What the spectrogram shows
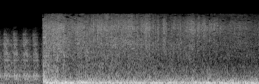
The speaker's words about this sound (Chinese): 一九六四年，中国第一颗原子弹爆炸成功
